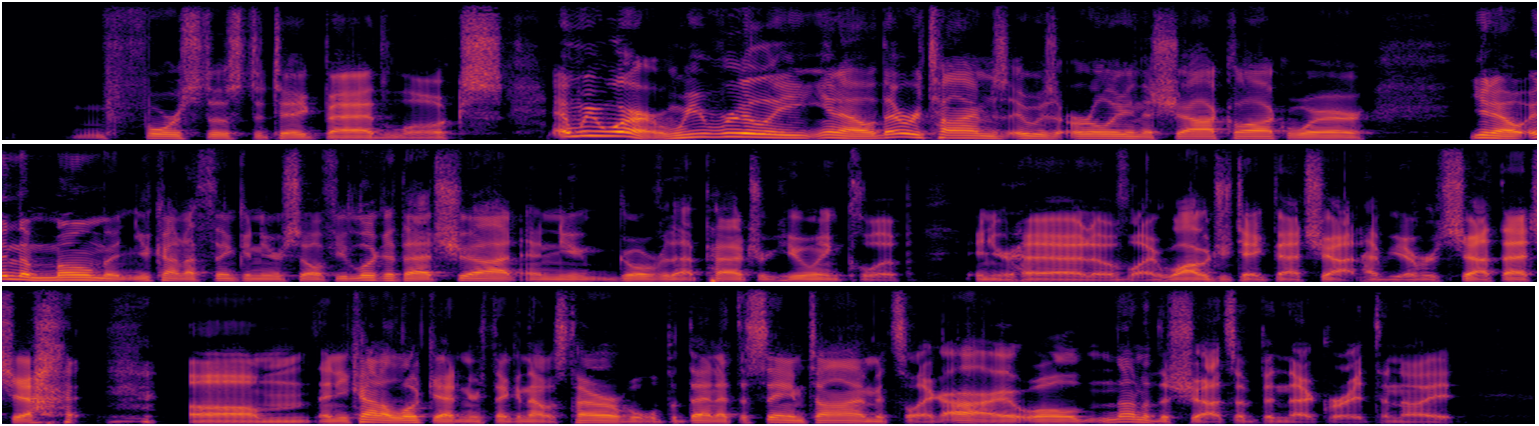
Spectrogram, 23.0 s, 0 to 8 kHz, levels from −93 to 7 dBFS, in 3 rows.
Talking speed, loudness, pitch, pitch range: 260 wpm, -30 LUFS, 105 Hz, 85-140 Hz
